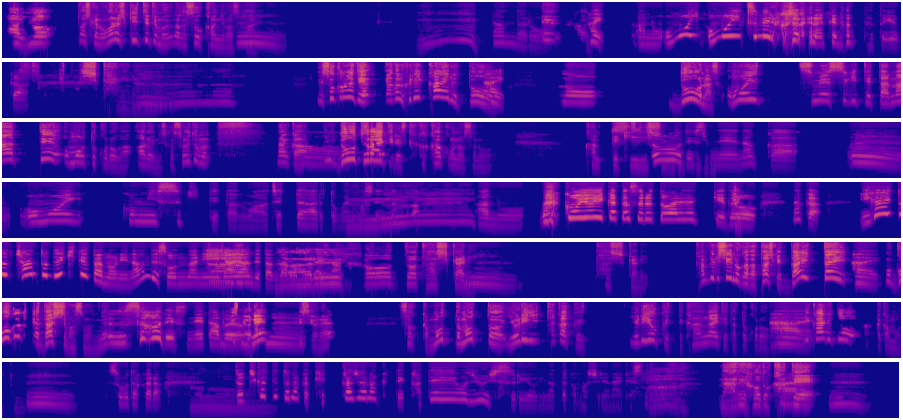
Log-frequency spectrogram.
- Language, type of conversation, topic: Japanese, podcast, 完璧を目指すべきか、まずは出してみるべきか、どちらを選びますか？
- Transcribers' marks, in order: laughing while speaking: "ことがなくなったというか"; joyful: "まあこういう言い方するとあれだけど"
